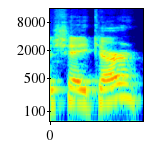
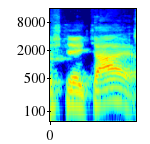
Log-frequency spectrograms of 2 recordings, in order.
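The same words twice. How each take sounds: First: Said in the usual way. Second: Shaker ending in an open "-kar"; local pronunciation. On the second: Retold or imitated. Everyone in Chicoutimi names the bar, local pronunciation of Shaker. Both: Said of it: "tout le monde disait le Shaker".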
